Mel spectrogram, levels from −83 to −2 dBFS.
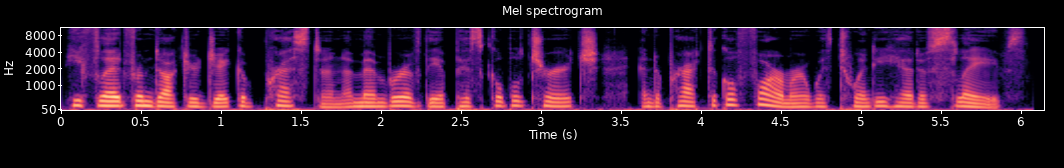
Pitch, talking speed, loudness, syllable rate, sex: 160 Hz, 205 wpm, -20 LUFS, 5.6 syllables/s, female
